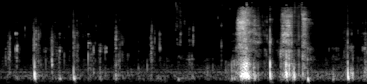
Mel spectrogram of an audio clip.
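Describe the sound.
Soft chewing of macaroni salad mixed with chopped boiled egg, mayonnaise and sauce: quiet, wet mastication with small crunches, swelling into two louder bites midway before settling back to faint chewing.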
